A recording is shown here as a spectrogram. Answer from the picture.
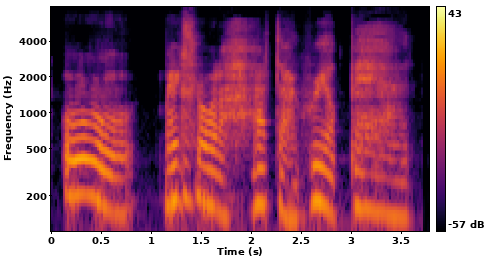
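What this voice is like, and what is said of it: Breathy mixed celebrity character impression. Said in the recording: “My one impression that I can do is like Jennifer Coolidge, but then it's kind of like all mixed up with like Frankenfurter from Rocky Horror Picture Show ... Samantha from Sex and the City”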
